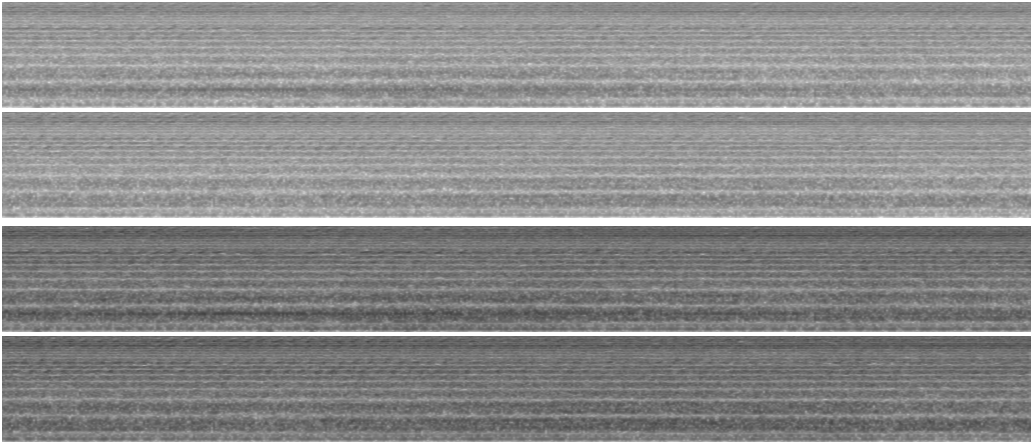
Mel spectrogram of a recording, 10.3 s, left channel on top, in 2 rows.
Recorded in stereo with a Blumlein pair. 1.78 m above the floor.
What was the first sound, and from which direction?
A drone, 35° right.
